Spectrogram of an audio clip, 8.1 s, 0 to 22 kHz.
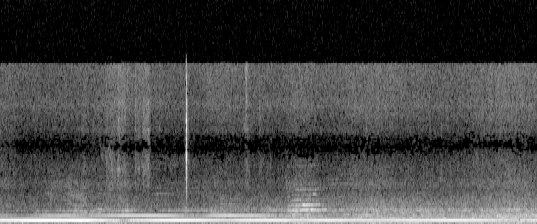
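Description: Federal Signal 2001-130 rotating electromechanical outdoor warning siren sounding a steady alert tone, its level slowly swelling and dipping as the horn turns. Other sirens wail faintly in the distance underneath.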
